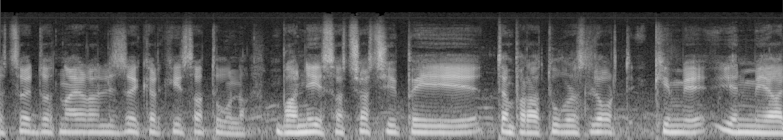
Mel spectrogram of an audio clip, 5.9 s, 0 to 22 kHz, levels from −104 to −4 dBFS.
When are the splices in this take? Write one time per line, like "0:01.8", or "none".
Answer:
0:01.9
